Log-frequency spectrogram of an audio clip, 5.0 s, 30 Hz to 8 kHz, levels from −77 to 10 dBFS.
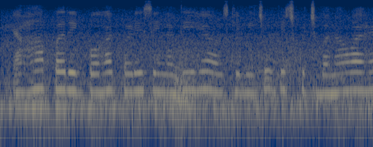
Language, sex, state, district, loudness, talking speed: Hindi, female, Jharkhand, Jamtara, -32 LUFS, 205 wpm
